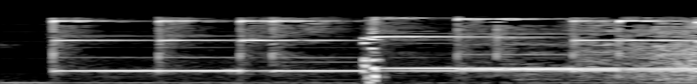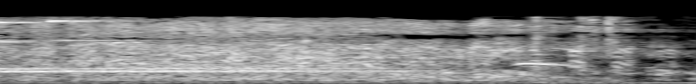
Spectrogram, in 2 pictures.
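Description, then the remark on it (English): A doorbell at the Friendly Undertaker chimes with a few quick, ringing tones, then a longer sustained chime that fades under a busy wash of voices and laughter. “Where's the bell? Oh, here.”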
